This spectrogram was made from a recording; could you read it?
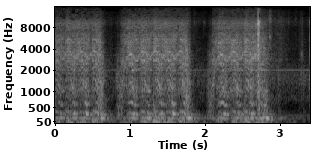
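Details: Mercedes Sprinter diesel van after a new fuel tank and fuel pump, run with glow plugs. Three cranking bursts with even compression chugs but it never fires; the starter seemed to be malfunctioning and diesel later sprayed out.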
